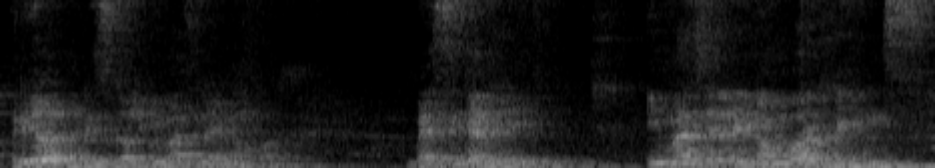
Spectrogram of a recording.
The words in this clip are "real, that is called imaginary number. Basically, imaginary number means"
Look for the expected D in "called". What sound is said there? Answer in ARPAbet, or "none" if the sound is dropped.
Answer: none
